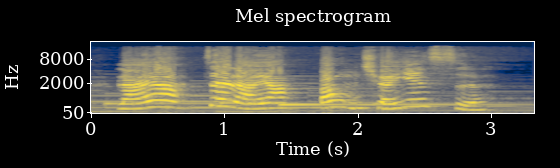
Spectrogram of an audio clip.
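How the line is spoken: Furious loud shouting. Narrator (Chinese): 你激进狂怒，大声叫嚣

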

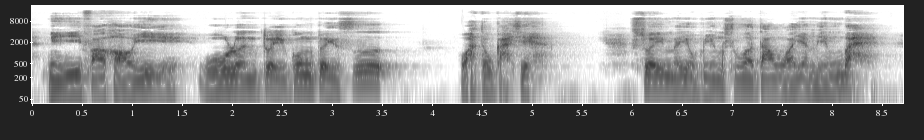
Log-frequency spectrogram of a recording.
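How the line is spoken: Chuckling. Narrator (Chinese): 张学良呵呵的笑起来

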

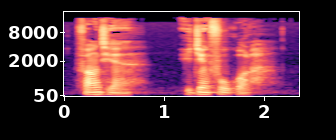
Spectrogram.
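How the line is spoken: Low voice. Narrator (Chinese): 那个人…在黑暗中低声的说道

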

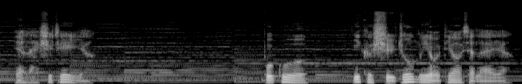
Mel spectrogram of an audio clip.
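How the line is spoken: Marveling sigh. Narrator (Chinese): 星星 感叹道

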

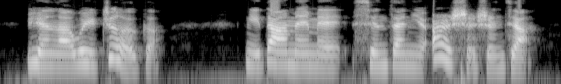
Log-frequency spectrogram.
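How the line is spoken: Laughing. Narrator (Chinese): 邢夫人笑道

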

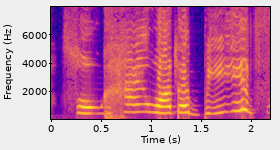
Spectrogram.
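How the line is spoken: Shouting. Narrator (Chinese): 恶作剧先生又叫起来

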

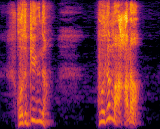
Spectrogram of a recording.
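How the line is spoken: Shouting loudly. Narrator (Chinese): 他 开口大叫

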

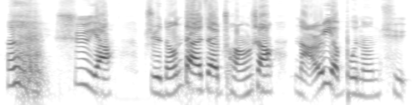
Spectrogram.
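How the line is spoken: Sighing. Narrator (Chinese): 艾迪也叹了口气说

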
